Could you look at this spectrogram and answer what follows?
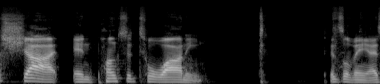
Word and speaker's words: Punxsutawney: How do you say this town? Punxsutawney. Did he spell it right? That doesn't look right. Yeah, it's Punxsutawney. Phil Punxsutawney.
